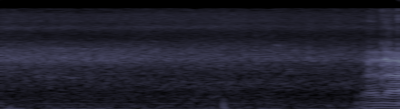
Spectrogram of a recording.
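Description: Quiet outdoor background: a soft steady hiss with no distinct events, then a man's voice says a single word near the end.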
